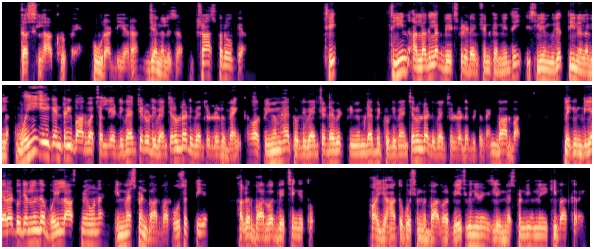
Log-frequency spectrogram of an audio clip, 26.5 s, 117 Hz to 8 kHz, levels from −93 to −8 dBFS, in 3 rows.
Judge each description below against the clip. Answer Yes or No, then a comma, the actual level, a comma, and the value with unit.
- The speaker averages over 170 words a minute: Yes, fast, 190 wpm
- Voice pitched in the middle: No, low, 115 Hz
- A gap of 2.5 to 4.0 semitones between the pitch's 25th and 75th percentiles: No, average, 4.4 semitones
